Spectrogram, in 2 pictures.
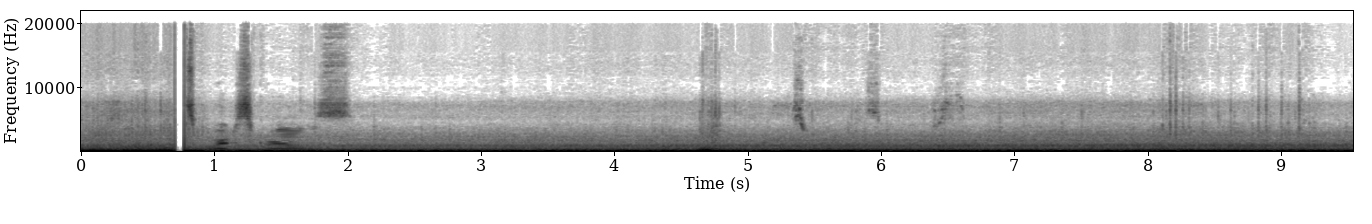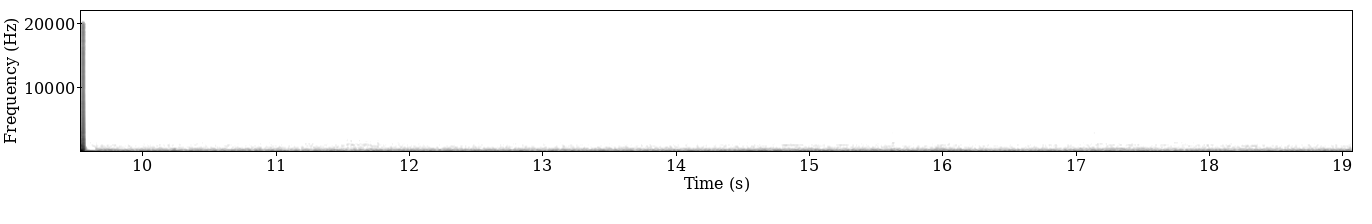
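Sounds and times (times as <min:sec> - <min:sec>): car interior rumble while driving: 0:00.0 - 0:09.6.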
